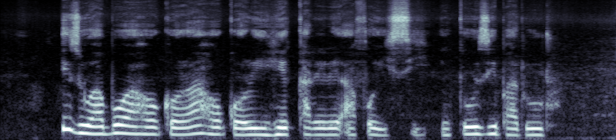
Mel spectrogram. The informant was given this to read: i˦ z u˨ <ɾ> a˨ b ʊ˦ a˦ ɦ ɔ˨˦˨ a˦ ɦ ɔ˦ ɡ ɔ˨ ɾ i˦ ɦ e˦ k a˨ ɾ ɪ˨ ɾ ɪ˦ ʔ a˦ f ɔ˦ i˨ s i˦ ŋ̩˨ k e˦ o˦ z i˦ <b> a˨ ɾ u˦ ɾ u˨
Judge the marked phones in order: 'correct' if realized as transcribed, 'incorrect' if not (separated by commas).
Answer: incorrect, correct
